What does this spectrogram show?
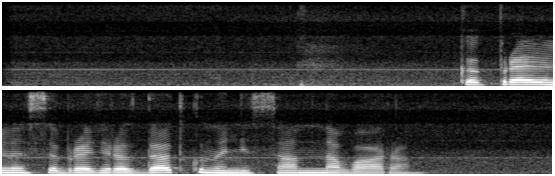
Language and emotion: Russian, neutral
